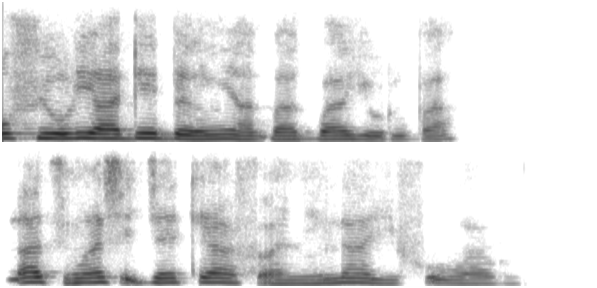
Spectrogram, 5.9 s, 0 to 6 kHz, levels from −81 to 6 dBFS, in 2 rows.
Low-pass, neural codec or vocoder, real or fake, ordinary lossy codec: 5.4 kHz; codec, 44.1 kHz, 2.6 kbps, SNAC; fake; Opus, 32 kbps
